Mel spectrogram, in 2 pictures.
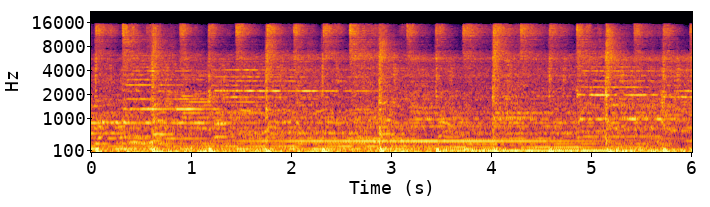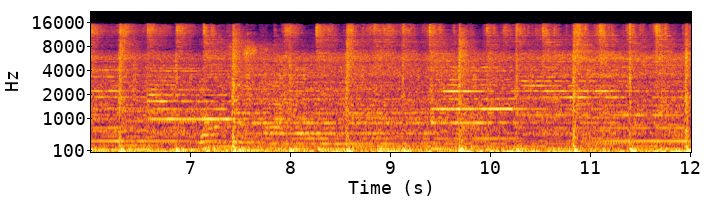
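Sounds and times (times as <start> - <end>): country-rock band playing live: 0.0 - 12.0.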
